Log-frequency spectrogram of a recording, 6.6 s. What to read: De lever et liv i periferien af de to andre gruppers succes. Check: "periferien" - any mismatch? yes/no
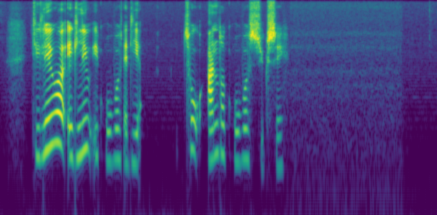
yes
